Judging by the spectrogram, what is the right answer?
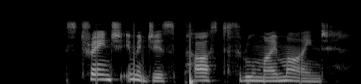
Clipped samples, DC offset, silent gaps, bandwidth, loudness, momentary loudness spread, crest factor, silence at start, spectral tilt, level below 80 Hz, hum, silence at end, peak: under 0.1%; under 0.1%; none; 8.4 kHz; -32 LUFS; 13 LU; 20 dB; 0.65 s; -4 dB/octave; -52 dBFS; none; 0.15 s; -12 dBFS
